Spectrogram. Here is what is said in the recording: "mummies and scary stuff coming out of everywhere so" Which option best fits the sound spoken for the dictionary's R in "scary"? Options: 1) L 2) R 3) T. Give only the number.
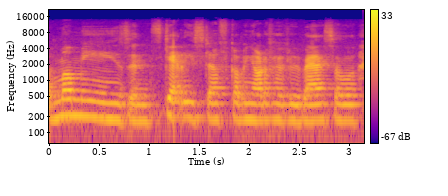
1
